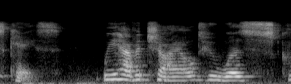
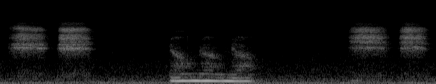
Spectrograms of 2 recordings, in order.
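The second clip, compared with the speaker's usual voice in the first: soft unvoiced shh to calm a child; a mother's soothing shush; shushing whisper; 5 semitones lower, 19 dB quieter than usual. Shown as a demonstration. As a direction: hush them gently in a whisper. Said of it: "She should model quiet voice".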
